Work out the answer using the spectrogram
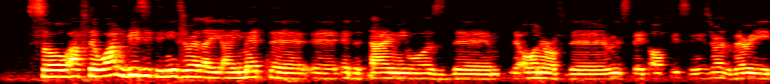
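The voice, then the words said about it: Non-native accent. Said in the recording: “my language skills, my accents ... With your accent, you have no chance to do real estate in Germany”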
